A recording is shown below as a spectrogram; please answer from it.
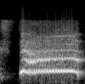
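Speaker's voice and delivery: very high, loud shouted stop; inner voice shouting stop. Retold or imitated. Inner voice stopping her scroll, a piercing shouted stop. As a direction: yell stop like a sudden command. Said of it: "She's like".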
